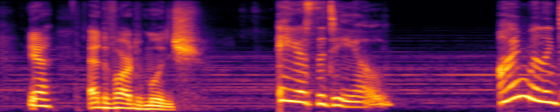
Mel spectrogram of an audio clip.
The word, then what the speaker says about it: Edvard Munch: I just don't know how to pronounce the name. Yeah, Edvard Munch.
